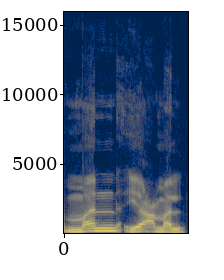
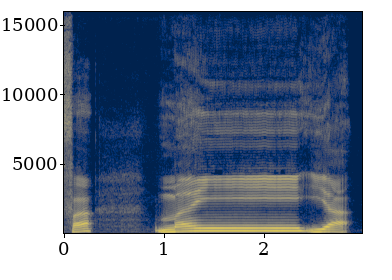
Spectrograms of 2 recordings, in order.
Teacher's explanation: যেমন নুন সাকিন পর ইয়া এসেছে মান ইয়ামাল, এখানে আমরা বলছি এটা গুন্না সহ ইদগাম, অর্থাৎ নুনকে আমরা ইয়া বানিয়ে দুইটা ইয়া অর্থাৎ তাসদিদ যুক্ত ইয়া হিসেবে পড়ব ঠিকই, কিন্তু এর অর্ধেকে আমরা গুন্না করব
